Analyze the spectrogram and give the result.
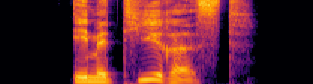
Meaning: second-person singular subjunctive I of emittieren
- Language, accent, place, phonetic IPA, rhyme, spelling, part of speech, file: German, Germany, Berlin, [emɪˈtiːʁəst], -iːʁəst, emittierest, verb, De-emittierest.ogg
